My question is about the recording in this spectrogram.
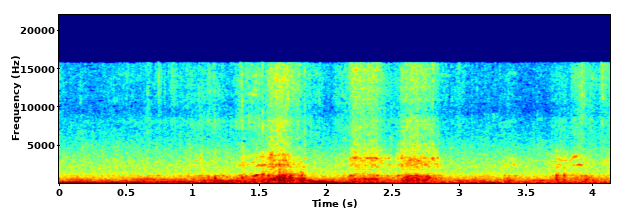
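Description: Axial SCX10 II RC rock crawler's electric motor and geartrain whining steadily as it crawls slowly over a log, with its tyres crunching dry leaves twice around the middle.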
